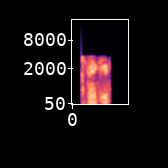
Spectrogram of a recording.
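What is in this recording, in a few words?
Sheriff's Office Dispatch; WSO DISP 1; wake; p25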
